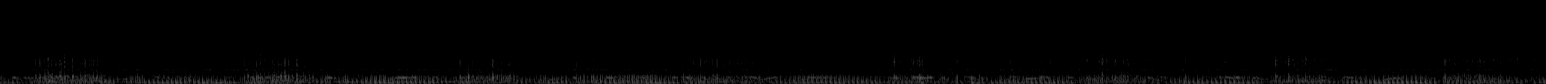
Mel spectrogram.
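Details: A Somali cat having a nice time purrs steadily, a low continuous rumbling throb pulsing in a regular rhythm, with occasional soft clicks and rustles.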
